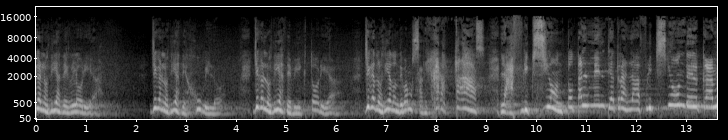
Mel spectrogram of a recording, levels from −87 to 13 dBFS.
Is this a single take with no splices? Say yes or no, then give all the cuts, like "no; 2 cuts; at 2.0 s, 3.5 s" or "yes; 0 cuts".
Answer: no; 1 cut; at 9.3 s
